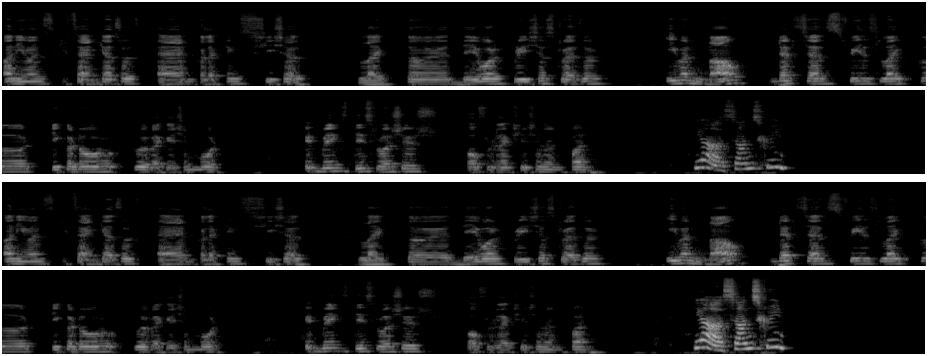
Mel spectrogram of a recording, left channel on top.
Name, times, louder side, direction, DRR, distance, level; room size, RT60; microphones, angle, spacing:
voice 1, 0.0-3.0 3.6-6.0 6.6-7.4 7.7-11.4 12.3-13.6 13.9-15.2, left 1 dB, 35° left, 0.9 m, -39 dB
voice 2, 16.2-17.1, right 7 dB, 75° right, 0.4 m, -29 dB
2.5 x 2.0 x 2.4 m
head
